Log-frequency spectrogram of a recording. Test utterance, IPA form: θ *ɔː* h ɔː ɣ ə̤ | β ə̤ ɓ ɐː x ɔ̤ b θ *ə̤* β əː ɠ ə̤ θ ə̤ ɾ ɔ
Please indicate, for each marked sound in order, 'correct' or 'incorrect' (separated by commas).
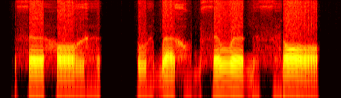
incorrect, incorrect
